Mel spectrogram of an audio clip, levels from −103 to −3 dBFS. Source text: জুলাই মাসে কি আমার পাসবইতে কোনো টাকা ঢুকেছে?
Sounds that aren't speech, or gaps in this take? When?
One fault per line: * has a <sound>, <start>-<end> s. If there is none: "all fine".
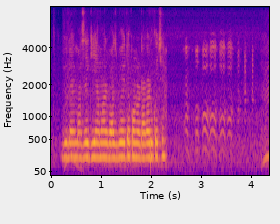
* has a laugh, 2.6-4.2 s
